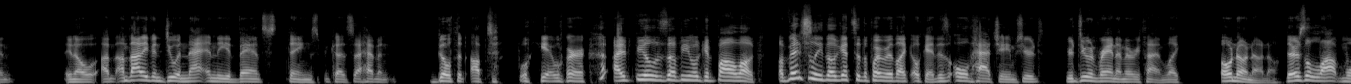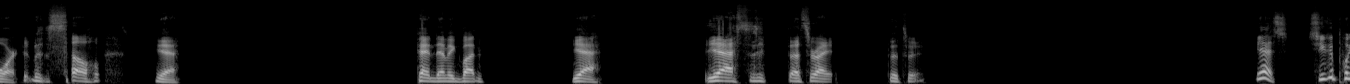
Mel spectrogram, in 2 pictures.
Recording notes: This was a live class recorded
